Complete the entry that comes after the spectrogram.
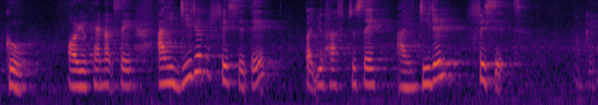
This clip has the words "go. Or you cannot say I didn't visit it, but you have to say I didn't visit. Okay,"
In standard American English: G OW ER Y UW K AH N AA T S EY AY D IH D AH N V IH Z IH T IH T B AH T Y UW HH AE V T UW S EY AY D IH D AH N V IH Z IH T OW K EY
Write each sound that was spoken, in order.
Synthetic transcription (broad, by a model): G OW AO Y UW K AH N AA T S EY AY D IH D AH N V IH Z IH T IH T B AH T Y UW HH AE F T UW S EY AY D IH D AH N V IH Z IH T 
